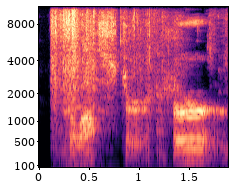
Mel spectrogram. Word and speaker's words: Gloucester: more of a double Gloucester? Gloucester? Spell it. Glouce. Gloucester. Gloucester. Gloucester. It's like Worcestershire.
